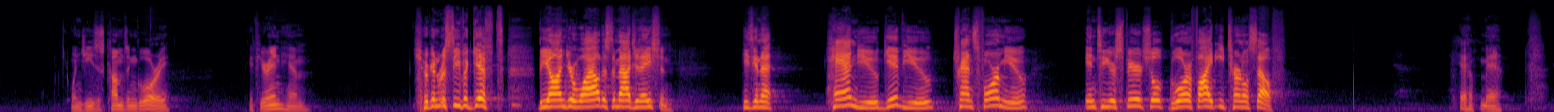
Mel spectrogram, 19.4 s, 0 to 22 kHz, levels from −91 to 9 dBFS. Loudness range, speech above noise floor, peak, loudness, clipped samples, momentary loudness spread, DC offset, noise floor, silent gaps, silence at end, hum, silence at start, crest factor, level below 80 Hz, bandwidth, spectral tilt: 15 LU; 52 dB; -2 dBFS; -19 LUFS; under 0.1%; 21 LU; under 0.1%; -72 dBFS; none; 0.65 s; none; 0.9 s; 20 dB; -68 dBFS; 15.5 kHz; -4.5 dB/octave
